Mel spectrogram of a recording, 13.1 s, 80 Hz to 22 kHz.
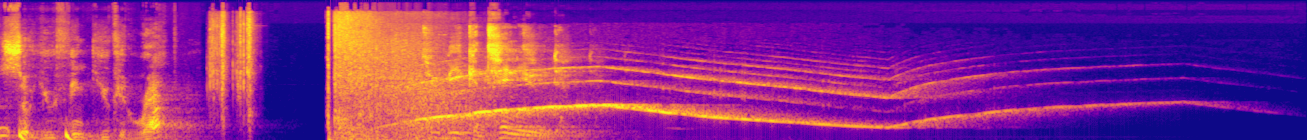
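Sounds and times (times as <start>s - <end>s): siren wailing: 4.0s - 12.8s.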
